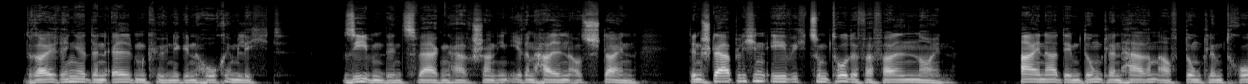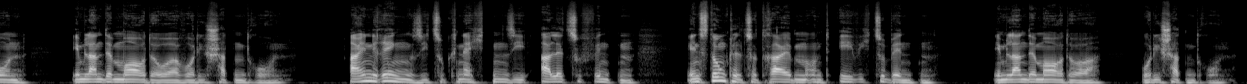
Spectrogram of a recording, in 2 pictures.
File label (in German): neutral; Tolkien - Erzählerstimme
